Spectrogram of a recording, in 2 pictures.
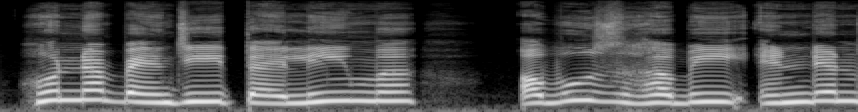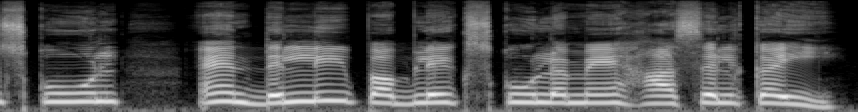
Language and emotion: Sindhi, neutral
